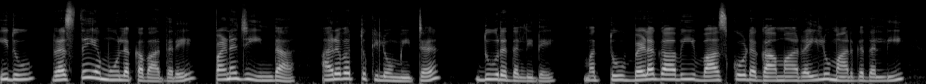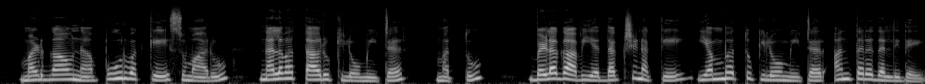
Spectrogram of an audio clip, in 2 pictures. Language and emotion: Kannada, neutral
